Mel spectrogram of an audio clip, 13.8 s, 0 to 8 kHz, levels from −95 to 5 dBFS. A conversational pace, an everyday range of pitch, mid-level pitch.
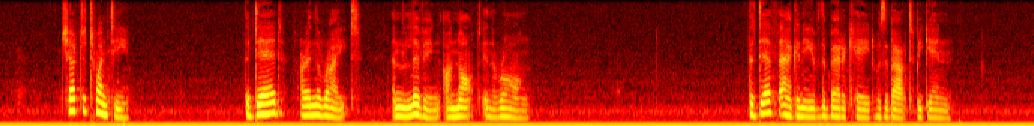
No: slow, 110 wpm; average, 4.1 semitones; medium, 160 Hz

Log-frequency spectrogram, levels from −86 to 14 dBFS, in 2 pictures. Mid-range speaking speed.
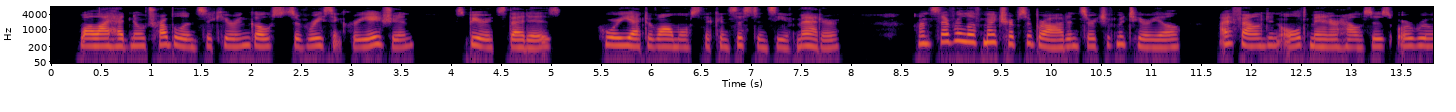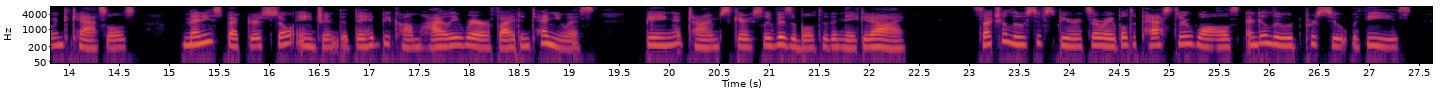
Yes: average, 165 wpm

